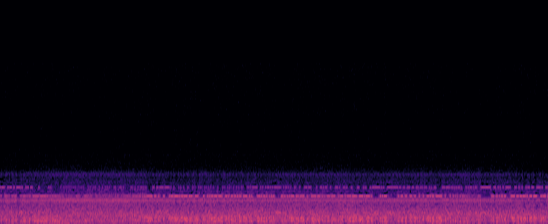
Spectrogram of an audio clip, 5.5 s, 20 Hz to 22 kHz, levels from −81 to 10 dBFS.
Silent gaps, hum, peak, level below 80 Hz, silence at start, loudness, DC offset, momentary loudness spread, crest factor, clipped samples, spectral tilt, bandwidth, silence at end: none; none; -18 dBFS; -68 dBFS; 0 s; -31 LUFS; under 0.1%; 2 LU; 14 dB; under 0.1%; -5.5 dB/octave; 16 kHz; 0 s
